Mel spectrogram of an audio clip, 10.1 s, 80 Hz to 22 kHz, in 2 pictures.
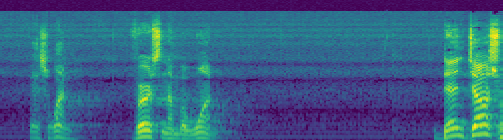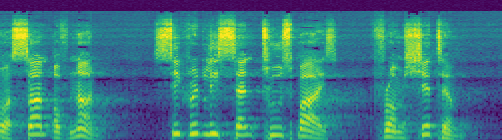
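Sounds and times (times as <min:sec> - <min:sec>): faint electrical hum: 0:00.0 - 0:10.0
person speaking: 0:00.3 - 0:02.3.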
